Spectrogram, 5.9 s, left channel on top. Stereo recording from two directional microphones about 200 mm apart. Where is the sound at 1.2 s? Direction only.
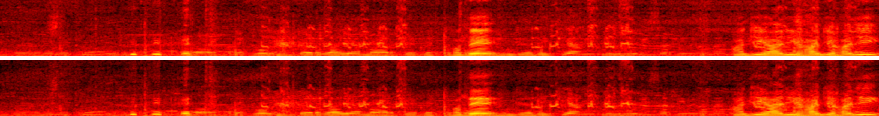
40° right (ahead or behind).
